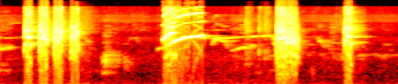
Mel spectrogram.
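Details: White-rumped shama, an active singer searching for a rival, gives harsh rasping bursts, one with a sliding whistled note, separated by short silences.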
